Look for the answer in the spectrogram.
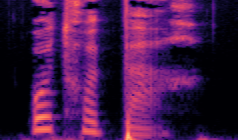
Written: autre part

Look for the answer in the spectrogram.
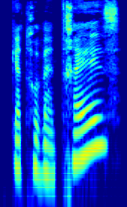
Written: quatrevingttreize

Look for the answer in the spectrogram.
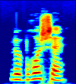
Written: brochet

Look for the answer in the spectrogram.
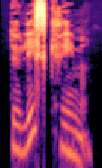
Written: escrime

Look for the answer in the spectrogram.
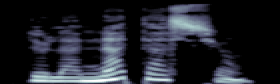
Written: natation

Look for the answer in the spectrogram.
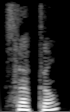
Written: satin

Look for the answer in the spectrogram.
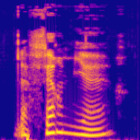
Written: fermiere

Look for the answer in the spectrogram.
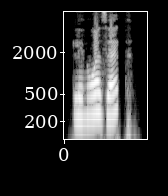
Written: noisettes

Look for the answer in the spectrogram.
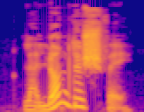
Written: lampe de chevet

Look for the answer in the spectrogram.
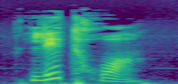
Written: etroit

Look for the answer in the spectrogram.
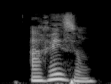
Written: a raison

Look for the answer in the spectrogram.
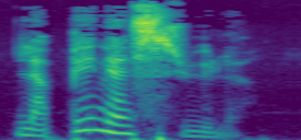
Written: peninsule

